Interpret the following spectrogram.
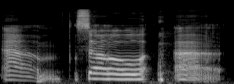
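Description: A woman's voice: fairly high pitch, animated, extremely slow, gravelly, a bit bright, smooth. A woman hosting a podcast interview in a conversational way, with wry, dry humour.

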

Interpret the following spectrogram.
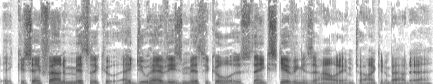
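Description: An American man hosts a bedtime podcast in a creaky, gravelly voice at a middling pitch. He wanders through his monologue, halting and doubling back on his own sentences. The sound is close and dry. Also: fairly even intonation, dry recording. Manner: meandering, halting, self-interrupting. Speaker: podcast host. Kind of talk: rambling sleep podcast monologue.

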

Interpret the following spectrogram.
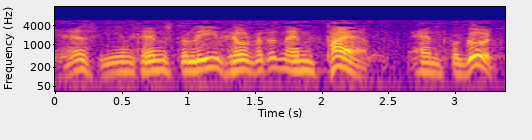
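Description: A man's voice: on the high side, lively intonation, fairly quick, slightly rough. An actor playing a sly, genial older grandfather who schemes to help his granddaughter, in a 1950s radio drama. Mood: confiding. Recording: lo-fi old radio broadcast recording.

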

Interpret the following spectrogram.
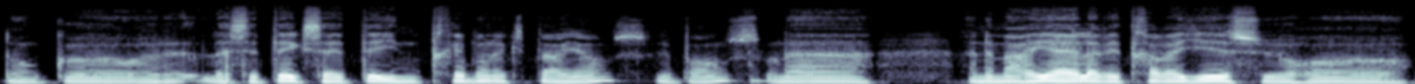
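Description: A man with a Spanish accent talks through his answers in an interview. His tone is soft-edged and mellow, at a middling pitch. The recording is very dry, with hardly any room sound. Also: little pitch movement, moderate pace, dry recording. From Valencia area, Spain. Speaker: interviewee, engineer and architecture firm co-founder.

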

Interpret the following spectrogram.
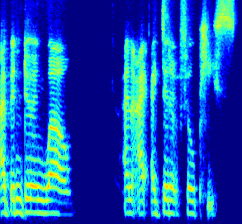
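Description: A woman's voice: lowish voice, little pitch movement, slow pace, darkish tone, no echo. A young woman, a podcast guest whose first language is not English, speaking earnestly and repeating phrases for emphasis. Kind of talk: reflective podcast conversation.

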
